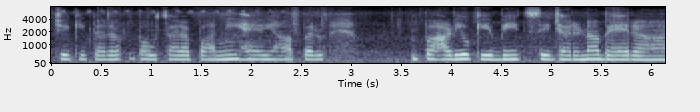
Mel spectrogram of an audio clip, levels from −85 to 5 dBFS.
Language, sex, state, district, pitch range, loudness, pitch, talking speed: Hindi, female, Uttar Pradesh, Shamli, 215-225 Hz, -16 LUFS, 220 Hz, 155 wpm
